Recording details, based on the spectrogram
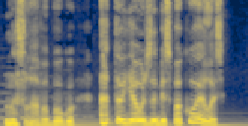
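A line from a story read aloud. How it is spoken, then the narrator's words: Relieved sigh, waitress. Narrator (Russian): с облегчением выдохнула официантка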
